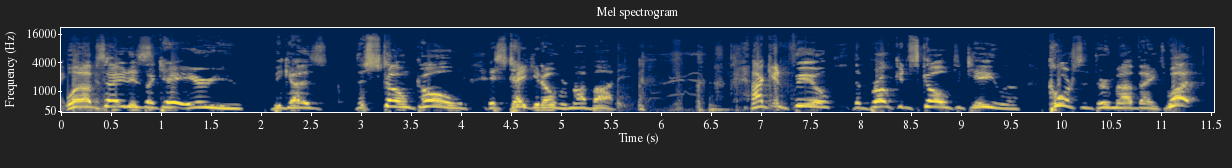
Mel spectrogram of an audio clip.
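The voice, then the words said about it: Convincing gravelly Texan impression. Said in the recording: “almost the exact tone and the accent. It is, you have the cadence... Down... that's a pretty damn good impression”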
